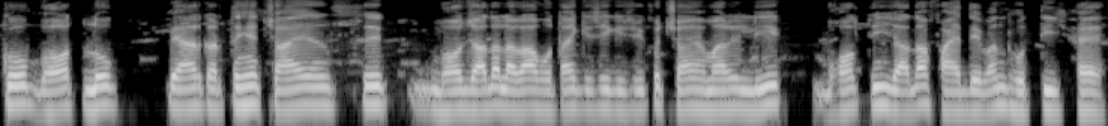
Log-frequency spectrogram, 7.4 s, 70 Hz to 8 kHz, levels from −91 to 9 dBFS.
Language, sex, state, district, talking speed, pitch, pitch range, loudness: Hindi, male, Uttar Pradesh, Budaun, 205 wpm, 140 Hz, 135-155 Hz, -16 LUFS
